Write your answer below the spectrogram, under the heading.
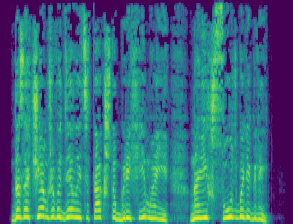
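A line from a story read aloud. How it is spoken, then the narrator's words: Old woman sobbing, fading. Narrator (Russian): Все тише рыдала старушонка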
